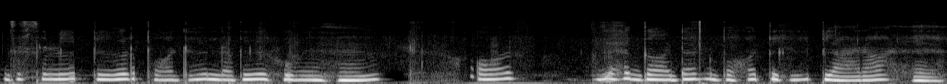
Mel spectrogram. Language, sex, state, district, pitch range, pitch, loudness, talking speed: Hindi, female, Madhya Pradesh, Umaria, 205-235 Hz, 225 Hz, -13 LUFS, 80 wpm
